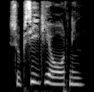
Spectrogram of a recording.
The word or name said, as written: subsidieordning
